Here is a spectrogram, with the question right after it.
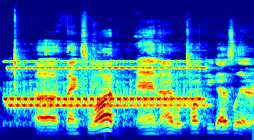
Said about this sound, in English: that's the phone's going off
